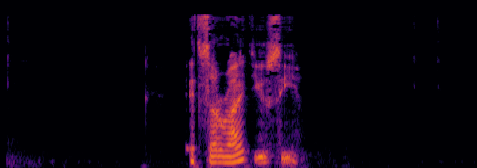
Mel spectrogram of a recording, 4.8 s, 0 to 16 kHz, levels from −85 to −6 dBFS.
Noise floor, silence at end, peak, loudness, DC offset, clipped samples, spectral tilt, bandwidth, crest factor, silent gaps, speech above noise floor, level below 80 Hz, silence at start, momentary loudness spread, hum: -84 dBFS; 1.8 s; -12 dBFS; -30 LUFS; under 0.1%; under 0.1%; -3.5 dB/octave; 12 kHz; 26 dB; none; 53 dB; -68 dBFS; 1.85 s; 17 LU; none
